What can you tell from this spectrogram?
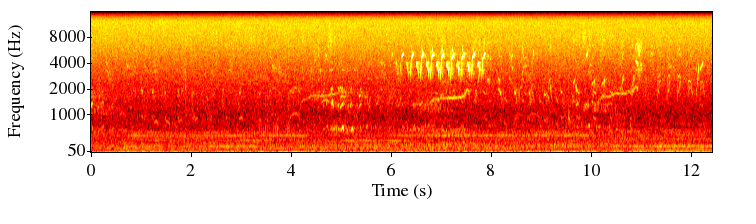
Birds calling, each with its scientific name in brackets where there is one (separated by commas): Hawaii Amakihi (Chlorodrepanis virens), Chinese Hwamei (Garrulax canorus)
